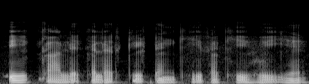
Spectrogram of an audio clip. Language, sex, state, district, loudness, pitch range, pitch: Hindi, male, Madhya Pradesh, Bhopal, -20 LUFS, 90-105 Hz, 95 Hz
